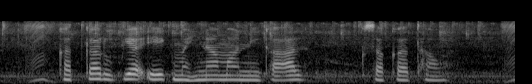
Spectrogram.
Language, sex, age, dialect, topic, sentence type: Chhattisgarhi, female, 18-24, Central, banking, question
